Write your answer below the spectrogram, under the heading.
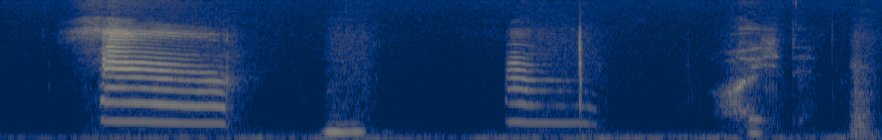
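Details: Unagi, a talking rescued house cat, meowing indoors, the calls mostly about food: a long, clear, slightly falling meow, a short low chirp, then a second flat meow and a brief rising squeak, with faint human voices in the background.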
